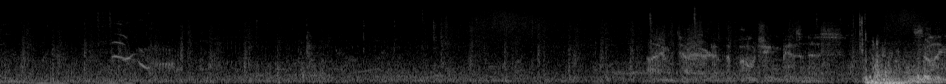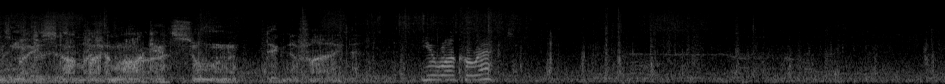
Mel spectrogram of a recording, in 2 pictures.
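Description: Footsteps run over dirt and gravel.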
